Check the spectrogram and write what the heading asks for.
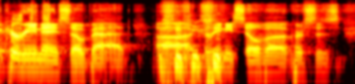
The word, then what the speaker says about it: Karine: You even told me how to pronounce her name before we started. Karina. Karina. Karini. Oh, Karini. Close enough. I want to say Karine so bad.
